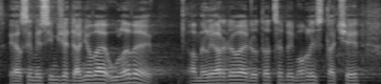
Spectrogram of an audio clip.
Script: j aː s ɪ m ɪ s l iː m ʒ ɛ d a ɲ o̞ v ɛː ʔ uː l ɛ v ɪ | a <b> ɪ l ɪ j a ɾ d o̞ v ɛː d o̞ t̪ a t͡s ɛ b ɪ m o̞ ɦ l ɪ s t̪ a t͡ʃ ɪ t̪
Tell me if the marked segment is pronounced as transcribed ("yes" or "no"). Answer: no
